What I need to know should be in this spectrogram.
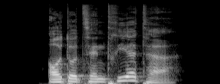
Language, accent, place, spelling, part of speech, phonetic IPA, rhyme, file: German, Germany, Berlin, autozentrierter, adjective, [aʊ̯tot͡sɛnˈtʁiːɐ̯tɐ], -iːɐ̯tɐ, De-autozentrierter.ogg
- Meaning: inflection of autozentriert: 1. strong/mixed nominative masculine singular 2. strong genitive/dative feminine singular 3. strong genitive plural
